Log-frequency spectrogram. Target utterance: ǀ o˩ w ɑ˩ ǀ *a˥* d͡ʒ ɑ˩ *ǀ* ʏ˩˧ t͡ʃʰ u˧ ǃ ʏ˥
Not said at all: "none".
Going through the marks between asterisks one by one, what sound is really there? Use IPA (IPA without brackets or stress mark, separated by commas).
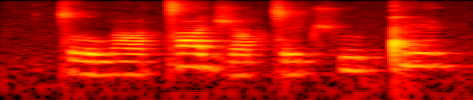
ɑ˥, ǀ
